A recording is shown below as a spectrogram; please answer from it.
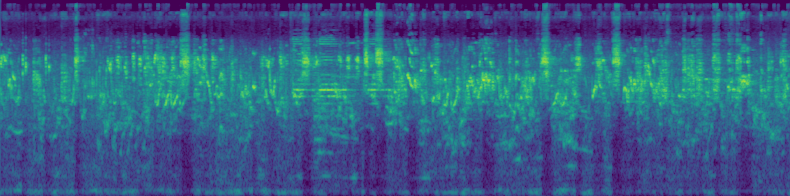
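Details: Pet budgerigars chattering in a dense, continuous stream of high, bright chirps, warbles and short squeaky notes, overlapping with no pauses and forming a busy twittering texture.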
